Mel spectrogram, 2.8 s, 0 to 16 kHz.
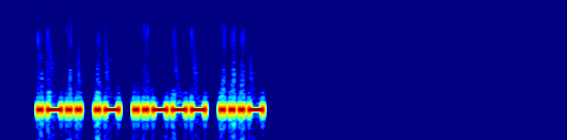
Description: Morse code, heard as a keyed tone, about 46 wpm, 700 Hz. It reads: LA2V
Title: DXCC-100 Call Signs - 4 Characters - Repeated 3x - 50wpm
